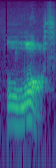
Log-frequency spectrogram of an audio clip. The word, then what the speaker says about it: Loth: Loth? Loth? You want me to have an emotional attachment to a character named Loth. Like Sloth, but with the S cut off.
